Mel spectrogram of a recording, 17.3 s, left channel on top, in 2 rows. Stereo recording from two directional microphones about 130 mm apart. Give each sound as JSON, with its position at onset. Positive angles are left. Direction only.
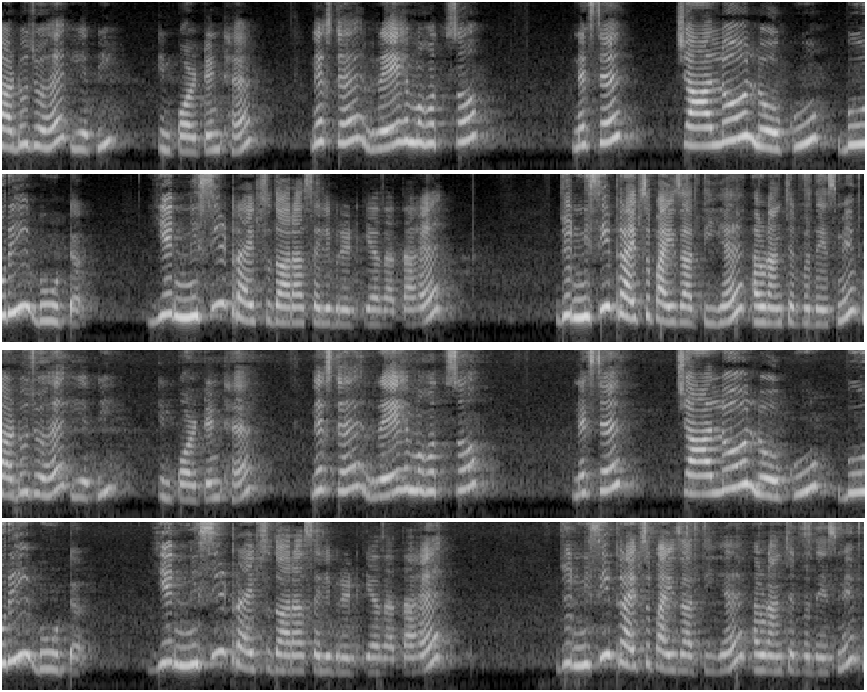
{"t": 0.0, "sound": "a child's voice", "side_deg": 40}
{"t": 5.7, "sound": "a woman's voice", "side_deg": 45}
{"t": 9.3, "sound": "a woman's voice", "side_deg": 40}
{"t": 14.2, "sound": "a woman's voice", "side_deg": 65}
